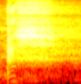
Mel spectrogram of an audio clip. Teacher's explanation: ah, bunyi terakhir berada di tengah tenggorokan. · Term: ha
